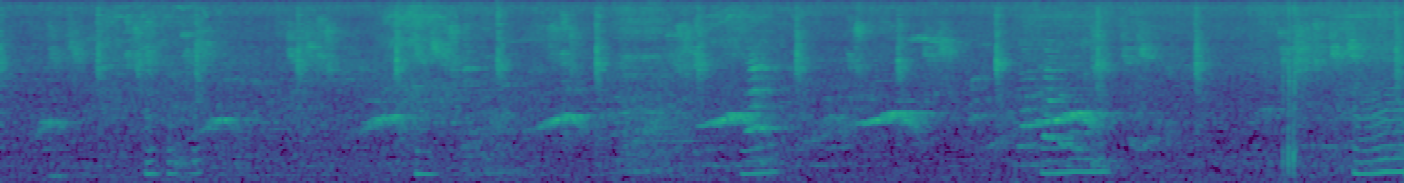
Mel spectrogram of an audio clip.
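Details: Labrador Retriever puppy snoring: a soft, whistled nasal squeak that rises slightly, repeated roughly every second and a half in a steady breathing rhythm, with occasional lower squeaky notes over faint background hiss.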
